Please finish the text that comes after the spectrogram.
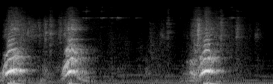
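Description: A dog sitting by a balcony window barks three times, two quick sharp barks followed by a pause and a third, loud, with no one speaking.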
